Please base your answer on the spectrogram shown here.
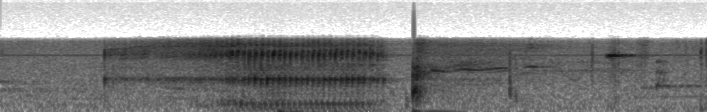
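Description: One long, loud rattling snore on an in-breath, then a snort and quieter room sounds.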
